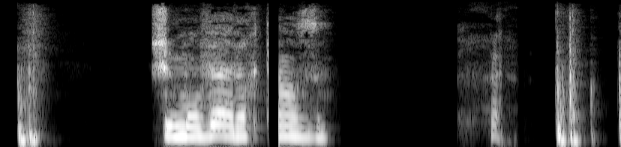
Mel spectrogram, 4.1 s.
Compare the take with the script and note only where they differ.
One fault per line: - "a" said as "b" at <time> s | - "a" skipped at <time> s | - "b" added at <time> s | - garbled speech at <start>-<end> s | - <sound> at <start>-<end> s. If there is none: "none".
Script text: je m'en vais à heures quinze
- dropout at 1.8-1.9 s
- laugh at 3.0-3.5 s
